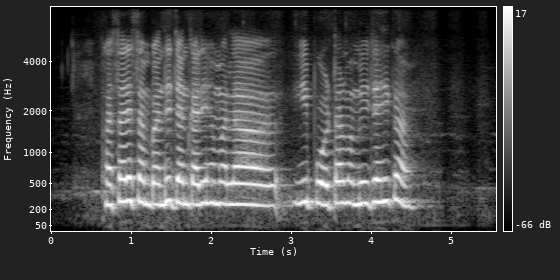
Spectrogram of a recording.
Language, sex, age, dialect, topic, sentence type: Chhattisgarhi, female, 31-35, Western/Budati/Khatahi, agriculture, question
